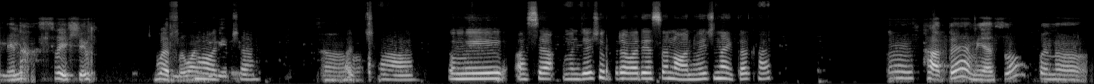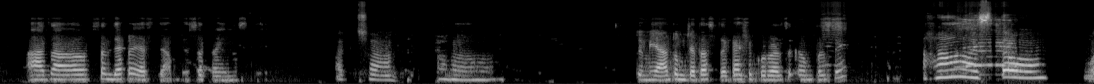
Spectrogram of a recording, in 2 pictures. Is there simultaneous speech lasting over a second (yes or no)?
no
